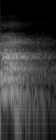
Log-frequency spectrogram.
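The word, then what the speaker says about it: know: असणे मग तुम्ही म्हणणार सर या नो च स्पेलिंग मध्ये कचा उच्चार होत नाही म के कसा आला बघा इंग्रजी मध्ये ए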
